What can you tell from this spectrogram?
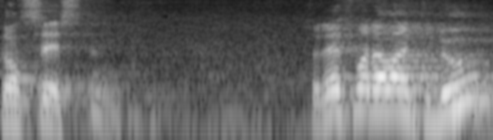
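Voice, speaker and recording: A man with a non-native accent and lively intonation. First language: not English. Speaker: car tuning youtuber. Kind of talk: workshop vlog tutorial. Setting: workshop. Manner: casual, halting with fillers.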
